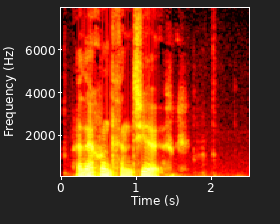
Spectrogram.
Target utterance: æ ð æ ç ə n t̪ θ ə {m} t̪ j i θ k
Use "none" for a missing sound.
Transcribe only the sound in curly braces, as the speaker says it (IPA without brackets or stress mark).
n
